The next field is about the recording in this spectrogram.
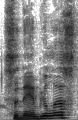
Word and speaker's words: Somnambulist: So the closest they came to this is they introduced a character, I'm going to mispronounce this word, Somnambulist? – Somnambulist, yeah.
